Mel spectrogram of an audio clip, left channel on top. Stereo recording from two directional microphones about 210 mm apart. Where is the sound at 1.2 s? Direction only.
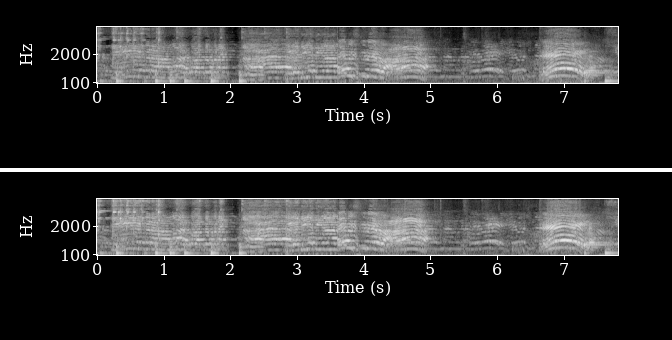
40° left (ahead or behind).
